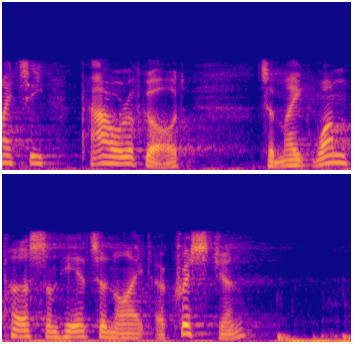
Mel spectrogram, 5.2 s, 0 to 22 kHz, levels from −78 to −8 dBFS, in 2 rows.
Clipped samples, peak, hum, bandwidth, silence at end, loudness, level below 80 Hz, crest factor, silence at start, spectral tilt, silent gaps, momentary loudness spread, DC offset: under 0.1%; -8 dBFS; none; 5.8 kHz; 0 s; -25 LUFS; -42 dBFS; 18 dB; 0 s; -7.5 dB/octave; none; 15 LU; under 0.1%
